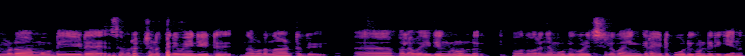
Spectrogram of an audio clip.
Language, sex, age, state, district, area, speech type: Malayalam, male, 45-60, Kerala, Wayanad, rural, spontaneous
